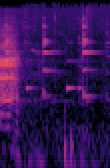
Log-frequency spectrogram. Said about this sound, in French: il n'est pas avec le troupeau de brebis ici, il est avec le troupeau des agnelles.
